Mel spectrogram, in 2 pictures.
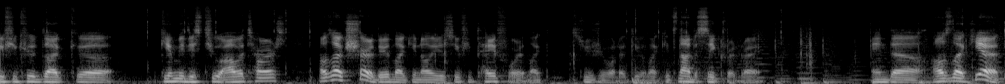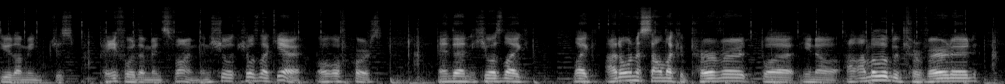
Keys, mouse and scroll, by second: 0.0 a, 2.7-4.3 right drag, 4.3 g, 6.3 right click, 6.8-9.5 right drag, 8.0 g, 10.6-12.7 middle drag, 12.7 click, 12.7 right click, 14.1 g, 16.2-18.5 drag, 19.6 right click, 19.9 g.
